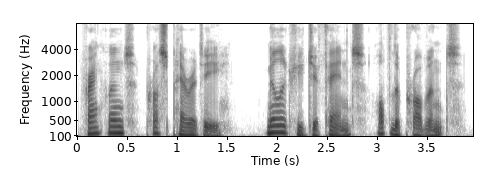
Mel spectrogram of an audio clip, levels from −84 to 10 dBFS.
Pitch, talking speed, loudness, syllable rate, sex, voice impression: 120 Hz, 105 wpm, -19 LUFS, 5.4 syllables/s, male, masculine, adult-like, slightly muffled, slightly cool, slightly refreshing, sincere, friendly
